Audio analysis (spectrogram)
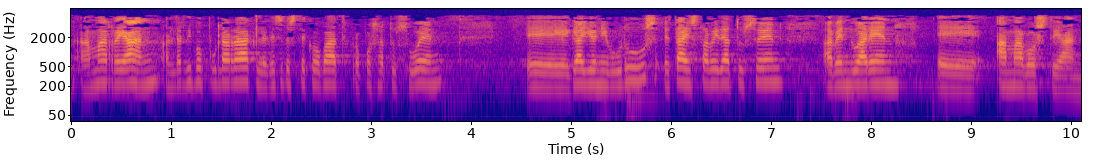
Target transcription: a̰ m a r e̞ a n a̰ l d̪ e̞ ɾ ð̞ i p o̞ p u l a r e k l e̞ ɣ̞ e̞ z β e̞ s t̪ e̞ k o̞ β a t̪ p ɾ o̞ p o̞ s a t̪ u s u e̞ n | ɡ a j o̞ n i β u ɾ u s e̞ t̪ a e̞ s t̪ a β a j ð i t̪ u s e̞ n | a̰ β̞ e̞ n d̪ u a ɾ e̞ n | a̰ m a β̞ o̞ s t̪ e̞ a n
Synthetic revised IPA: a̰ m a r e̞ a n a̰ l d̪ e̞ ɾ ð̞ i p o̞ p u l a r a k l e̞ ɣ̞ e̞ z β e̞ s t̪ e̞ k o̞ β a t̪ p ɾ o̞ p o̞ s a t̪ u s u e̞ n | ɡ a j o̞ n i β u ɾ u s e̞ t̪ a e̞ s t̪ a β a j ð a t̪ u s e̞ n | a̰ β̞ e̞ n d̪ u a ɾ e̞ n | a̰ m a β̞ o̞ s t̪ e̞ a n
